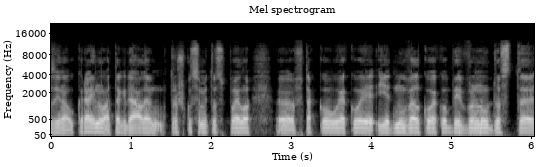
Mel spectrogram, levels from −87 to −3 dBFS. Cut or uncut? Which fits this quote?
uncut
